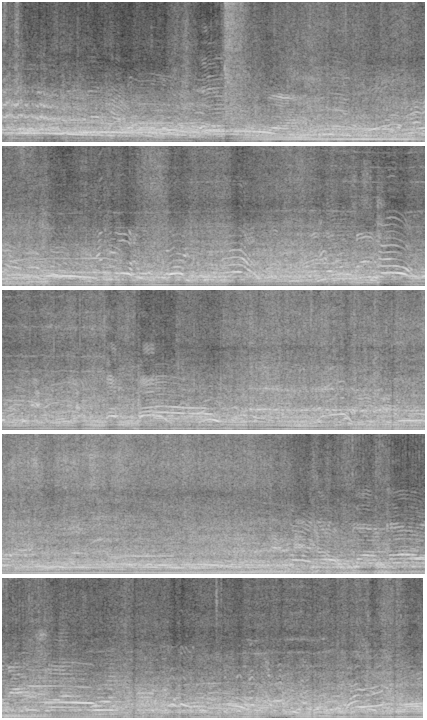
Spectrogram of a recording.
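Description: A truck engine roars at high revs.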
